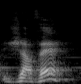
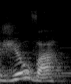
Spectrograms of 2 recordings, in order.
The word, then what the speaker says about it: Javé: certo problema de fato enquantos muitos sustentavam que esta era a forma correta de pronunciá-la Javé outros pensavam que erroneamente era Jeová qual é a origem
